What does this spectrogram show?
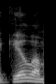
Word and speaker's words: Gila: So yeah, that I should have grabbed a picture of the Gila monster, but a quick and Michelle said it's pronounced Gila monster.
